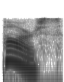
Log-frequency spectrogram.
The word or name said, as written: parse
